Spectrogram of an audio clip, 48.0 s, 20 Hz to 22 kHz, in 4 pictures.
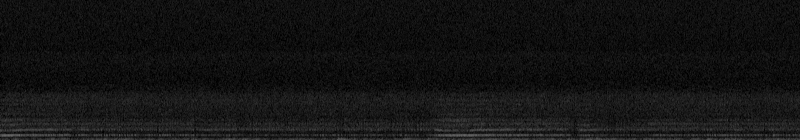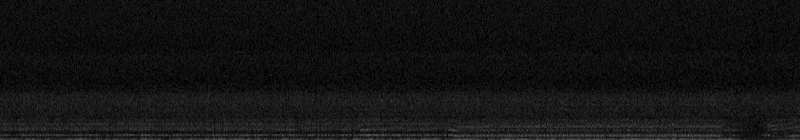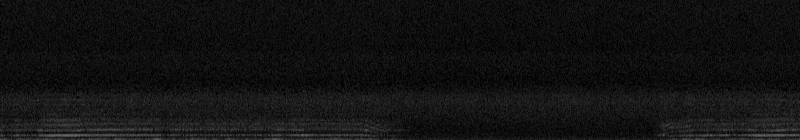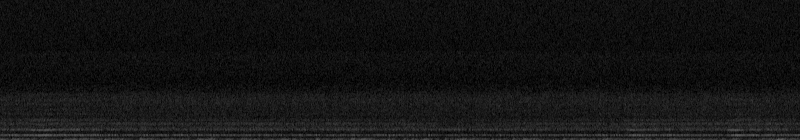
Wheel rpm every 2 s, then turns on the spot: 230, 230, 230, 230, 230, 240, 230, 230, 230, 220, 160, 140, 180, 230, 220, 0, 0, 150, 230, 230, 240, 240, 230, 230.
none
